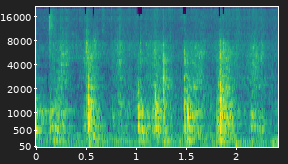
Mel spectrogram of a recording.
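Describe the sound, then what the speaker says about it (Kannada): Coriander seeds fry in a pan for sambar, stirred with a spoon that scrapes and rattles against the metal in quick repeated strokes over a soft, steady sizzle. "ಧನಿಯಾನ ಒಂದು ಸ್ವಲ್ಪ ಫ್ರೈ ಮಾಡ್ಕೋಬೇಕು"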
